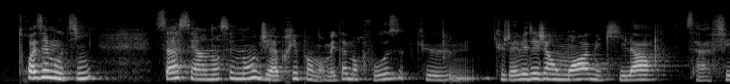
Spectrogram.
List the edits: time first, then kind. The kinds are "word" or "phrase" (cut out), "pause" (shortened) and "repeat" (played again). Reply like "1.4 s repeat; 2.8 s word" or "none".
none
